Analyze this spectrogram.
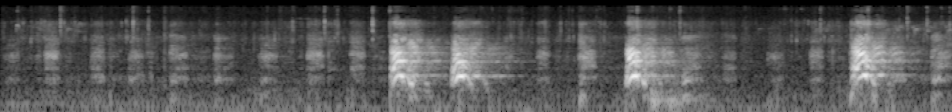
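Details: Squirrel dog barking: after several seconds of faint, scattered sounds, four loud, harsh barks arrive at irregular intervals of roughly two seconds, with quiet gaps between them.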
